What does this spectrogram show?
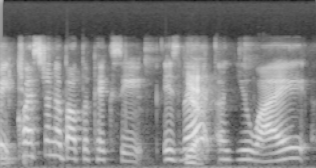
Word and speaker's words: PKCE: Oh, it actually, fun fact, it's Pixie. pronounced Pixie.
